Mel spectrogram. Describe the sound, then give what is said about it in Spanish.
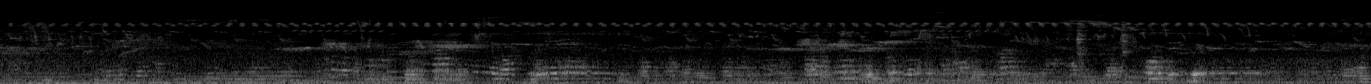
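Crickets chirping in the morning give a steady, high, finely pulsing trill that runs through the whole clip, layered over a dense, busy background of other sounds. “Los últimos grillos también cantan por la mañana.”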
